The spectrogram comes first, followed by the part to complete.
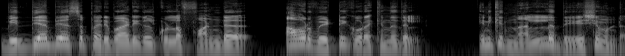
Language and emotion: Malayalam, angry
